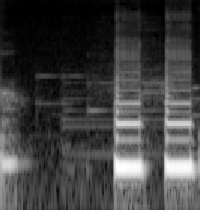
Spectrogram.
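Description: A storyteller's voice reading aloud: a pause, then two slow, drawn-out syllables in the second half, over faint soft background music.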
